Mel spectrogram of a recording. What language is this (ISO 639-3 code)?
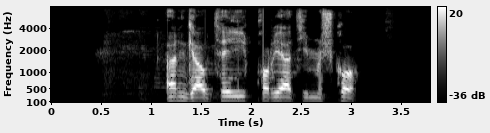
ckb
